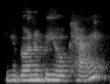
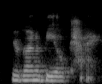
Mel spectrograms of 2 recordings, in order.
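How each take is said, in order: First: Rising question tune on okay; soft questioning you gonna be okay; asked as a question. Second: Quiet, settled statement with no rise on okay; a quiet promise that okay will hold; heard as a statement. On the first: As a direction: let okay lift up like a real question. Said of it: "he asked it in a question". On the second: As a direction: say okay falling, as a firm reassurance. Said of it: "what I actually heard was". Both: Retold or imitated.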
